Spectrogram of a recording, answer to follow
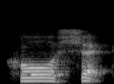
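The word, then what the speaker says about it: חושך: Hoshek. Otra vez el shewa silencioso al final, con la kaf final.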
